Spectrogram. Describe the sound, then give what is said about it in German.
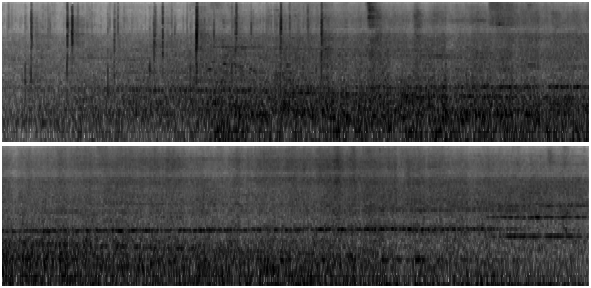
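A subway train arrives at an underground station with a continuous heavy rumble and rattling clatter that swells louder after a couple of seconds, while thin, high squealing tones drift above it. “Sie steigt in die ankommende Bahn.”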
